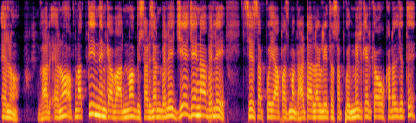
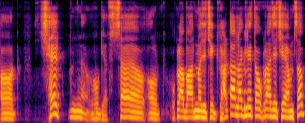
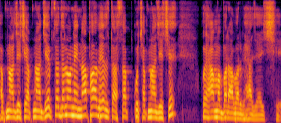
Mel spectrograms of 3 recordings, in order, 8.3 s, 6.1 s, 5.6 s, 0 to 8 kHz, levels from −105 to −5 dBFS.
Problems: none marked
